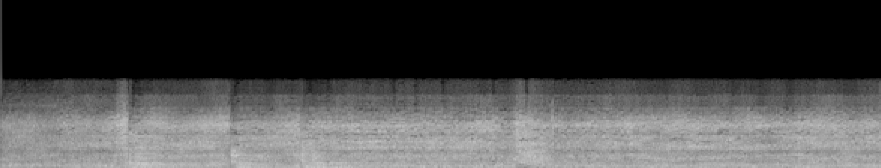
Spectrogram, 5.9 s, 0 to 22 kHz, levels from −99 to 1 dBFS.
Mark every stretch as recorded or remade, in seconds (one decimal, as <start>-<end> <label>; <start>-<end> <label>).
0.0-2.2 remade; 2.2-4.1 recorded; 4.1-5.9 remade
